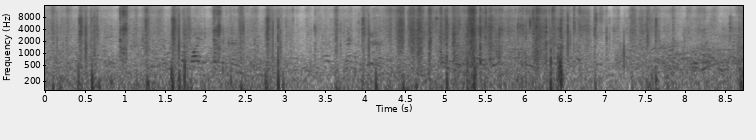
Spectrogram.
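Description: Handling noise from a phone microphone that is covered or being carried: irregular knocks and rubbing several times a second, with muffled, indistinct voices underneath.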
